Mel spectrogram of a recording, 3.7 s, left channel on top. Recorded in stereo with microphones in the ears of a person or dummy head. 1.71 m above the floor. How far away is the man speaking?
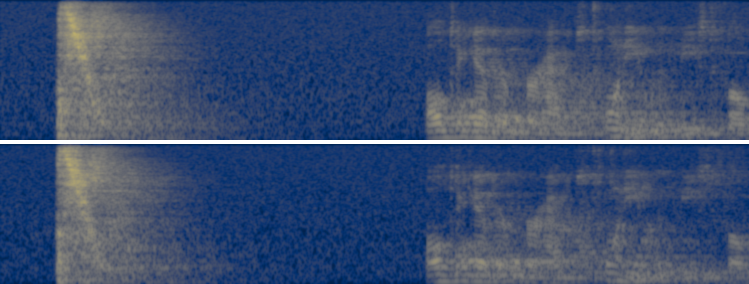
About 5.5 m.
